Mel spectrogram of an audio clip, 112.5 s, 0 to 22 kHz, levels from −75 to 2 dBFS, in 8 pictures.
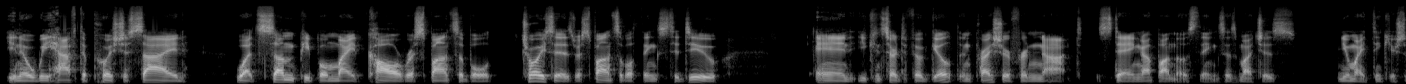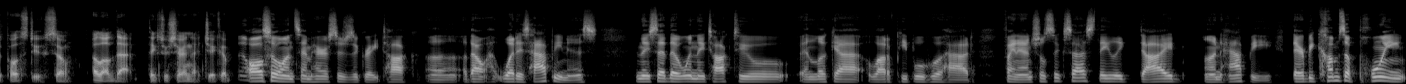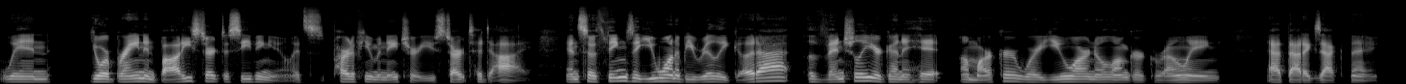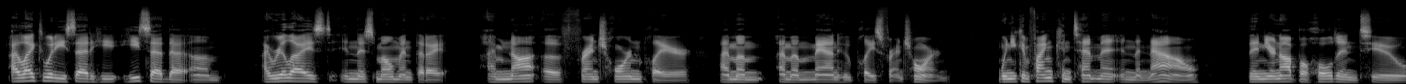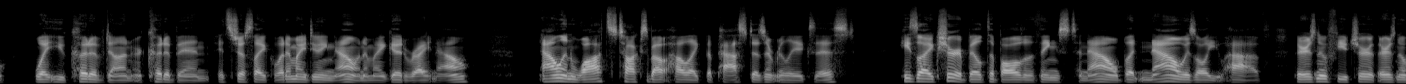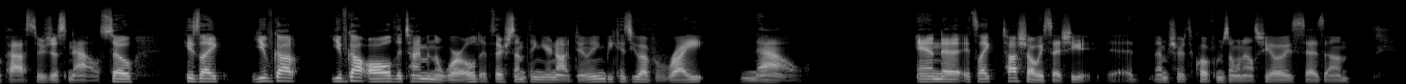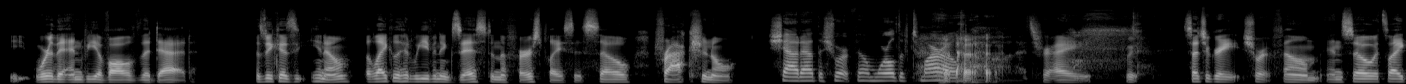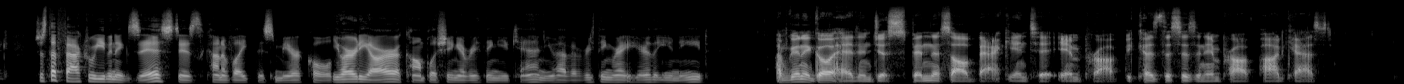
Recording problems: thin; somewhat; fading below 450 Hz

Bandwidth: 16 kHz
